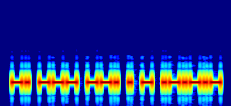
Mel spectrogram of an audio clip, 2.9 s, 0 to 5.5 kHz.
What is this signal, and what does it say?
Morse code, heard as a keyed tone, about 28 wpm, 600 Hz. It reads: NOGET.
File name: Ferie QRQ 28wpm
